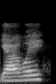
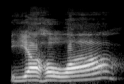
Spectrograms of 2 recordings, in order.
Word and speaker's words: Yahweh: So I know in the other passage that you have shown it talked about Yahweh.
